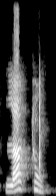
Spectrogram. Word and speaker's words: toux: فبالنسبة لا تو تكتب بإكس ولكن لا ننطقها. إكس في آخر الكلمة ولكن لا تنطق. donc نقول la toux.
